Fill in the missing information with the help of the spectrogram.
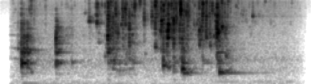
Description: water bucket, Bauer; berufe

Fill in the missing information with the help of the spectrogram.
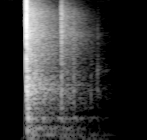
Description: toilet seat wall open heavy, badezimmer; haus-garten

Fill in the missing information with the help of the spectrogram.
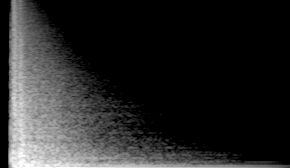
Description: drum hit loose small; percussion

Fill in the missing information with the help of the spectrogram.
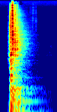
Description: bathroom cabinet both close heavy; objekte; tueren

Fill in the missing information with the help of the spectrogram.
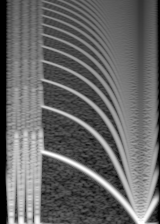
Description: synthetic signal; digital

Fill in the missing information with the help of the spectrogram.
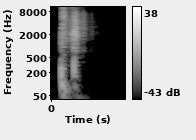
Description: step boots concrete grit single right; Footsteps; schritte

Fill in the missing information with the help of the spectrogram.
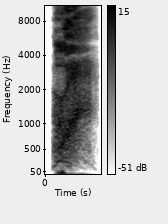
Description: beast growl high, comedy cartoon; soundpool

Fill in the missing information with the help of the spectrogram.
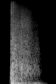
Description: step walk sand; schritte

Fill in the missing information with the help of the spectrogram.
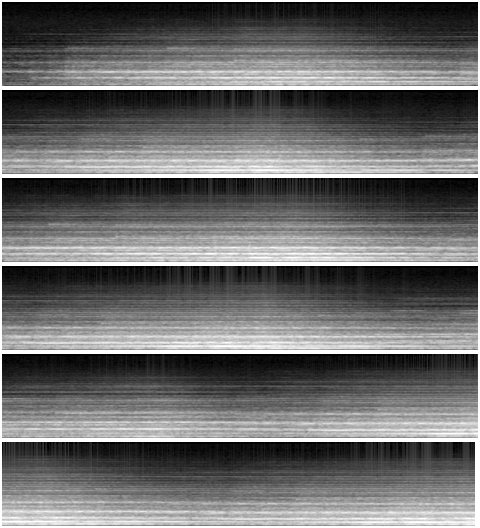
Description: interstellar, flaechen

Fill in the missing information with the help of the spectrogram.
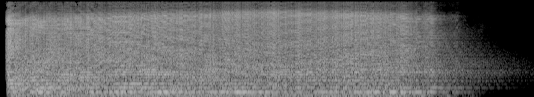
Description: cinematic resonator string; energie

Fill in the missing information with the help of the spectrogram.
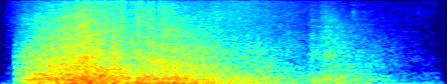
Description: fire torch whoosh long soft; swooshes-swishes

